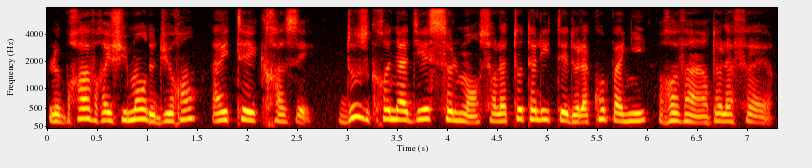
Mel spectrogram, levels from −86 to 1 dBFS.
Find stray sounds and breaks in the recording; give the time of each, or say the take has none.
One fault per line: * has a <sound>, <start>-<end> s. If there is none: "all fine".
all fine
